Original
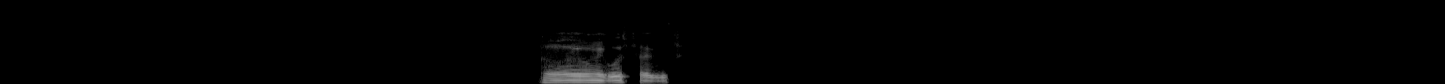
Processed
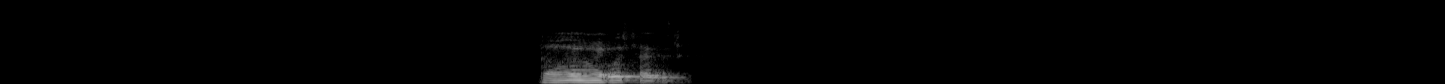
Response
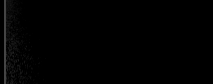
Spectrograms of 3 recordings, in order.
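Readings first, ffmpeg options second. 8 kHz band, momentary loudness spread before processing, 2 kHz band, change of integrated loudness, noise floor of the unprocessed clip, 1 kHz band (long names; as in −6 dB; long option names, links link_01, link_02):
can't be measured, 12 LU, +2.5 dB, +3.5 dB, below −85 dBFS, +3.5 dB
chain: -filter_complex "[0:a]aphaser=in_gain=1:out_gain=1:delay=4.2:decay=0.36:speed=0.87:type=triangular[link_01];[1:a]atrim=start_sample=2205,afade=type=out:start_time=0.3:duration=0.01,atrim=end_sample=13671[link_02];[link_01][link_02]afir=irnorm=-1:irlink=0,volume=4dB"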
